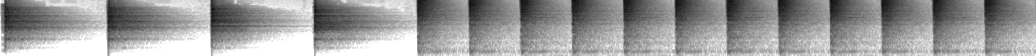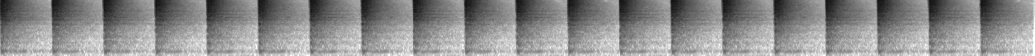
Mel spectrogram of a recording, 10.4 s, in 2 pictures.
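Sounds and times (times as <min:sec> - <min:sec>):
hi-hat: 0:02.1 - 0:10.3.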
